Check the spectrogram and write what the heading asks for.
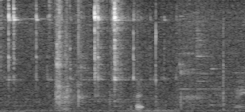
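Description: Steel chains of a homemade disc golf basket jingling, with several metallic clinks over the first second or so as they are handled.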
